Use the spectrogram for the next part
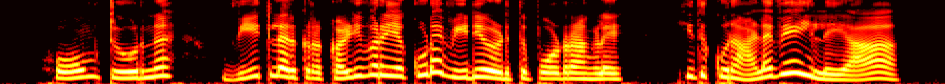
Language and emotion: Tamil, disgusted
